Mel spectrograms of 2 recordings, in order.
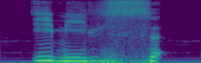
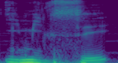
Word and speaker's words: Himilce: Donc je vous rappelle le titre Imils, Emils, Imils, suivant les prononciations.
